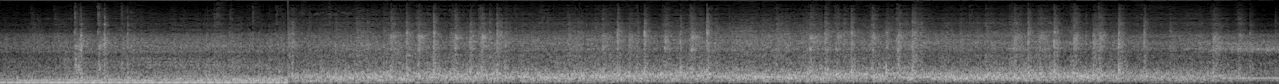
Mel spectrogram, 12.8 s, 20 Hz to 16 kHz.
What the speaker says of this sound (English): 55017 approaches Newcastle in May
